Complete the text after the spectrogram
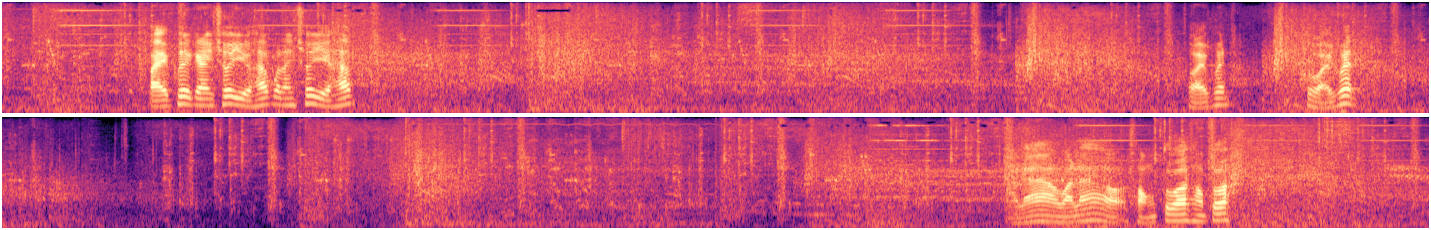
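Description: A heavy weapon fires with loud booming blasts.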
